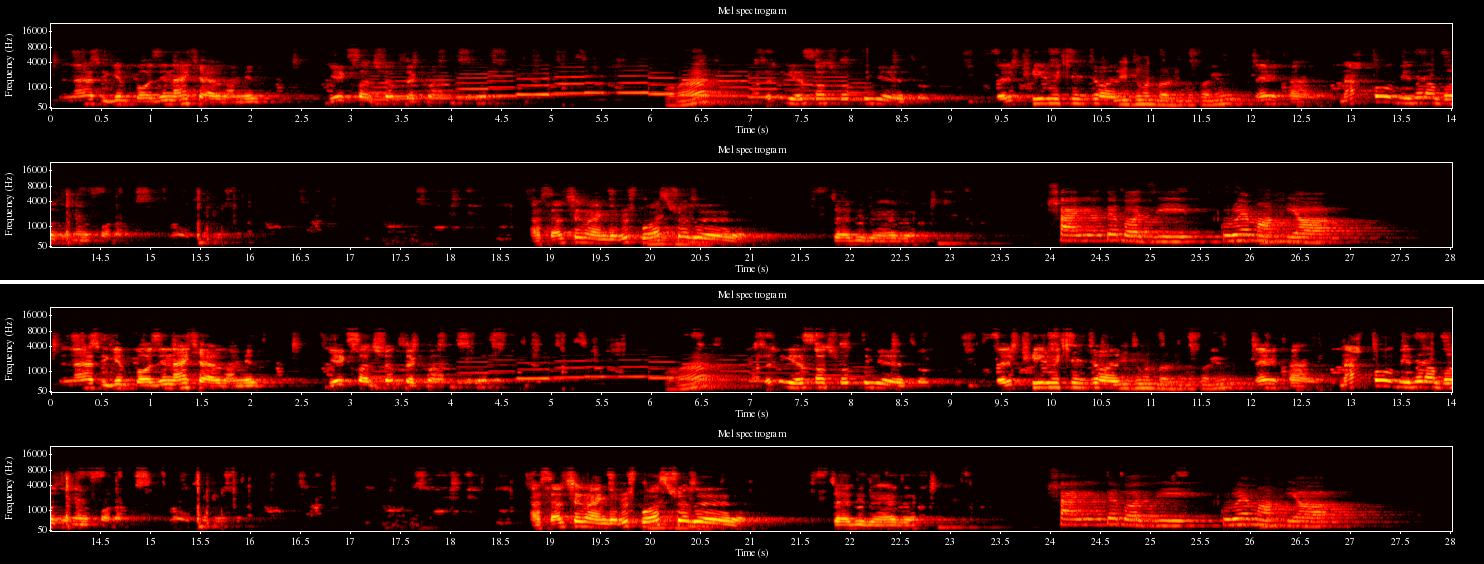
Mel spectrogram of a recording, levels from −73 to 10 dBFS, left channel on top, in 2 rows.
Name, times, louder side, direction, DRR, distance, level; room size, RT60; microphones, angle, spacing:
voice 1, 0.0-2.1 2.4-4.5 4.8-5.7 7.0-8.8 9.1-10.7 12.0-16.3 16.6-16.7 17.4-21.0 21.8-22.7, right 5 dB, 65° right, 16 dB, 0.4 m, -25 dB
sound 1, 3.0-8.2, left 4 dB, 75° left, 0.7 m, -36 dB
voice 2, 6.1-6.6 10.6-11.9 20.0-20.6 26.1-26.6, left 2 dB, 55° left, 9 dB, 1.0 m, -31 dB
voice 3, 24.0-25.4 25.7-26.8, left 2 dB, 25° left, 5 dB, 1.5 m, -26 dB
15.0 x 10.0 x 7.4 m, 1.5 s
head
